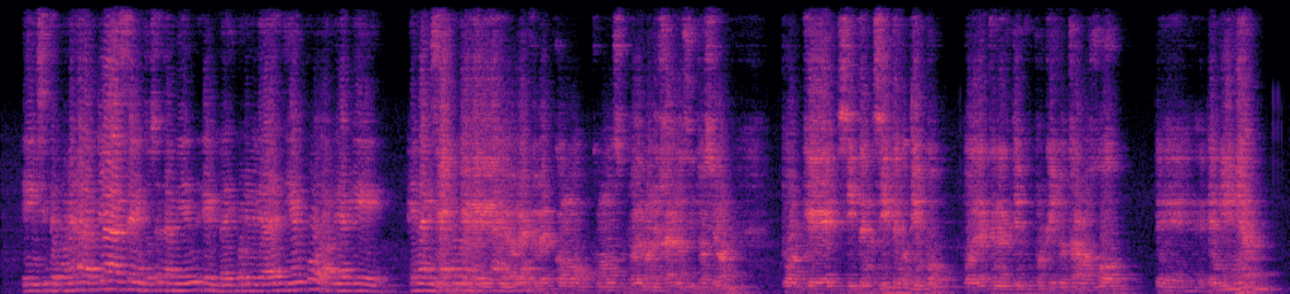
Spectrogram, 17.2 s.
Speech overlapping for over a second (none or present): present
